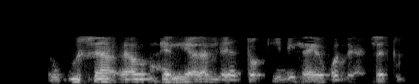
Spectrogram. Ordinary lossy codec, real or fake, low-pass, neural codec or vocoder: MP3, 24 kbps; fake; 3.6 kHz; codec, 24 kHz, 1.5 kbps, HILCodec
